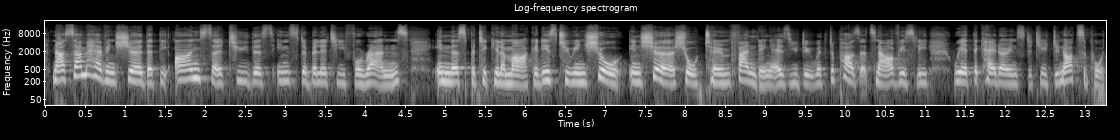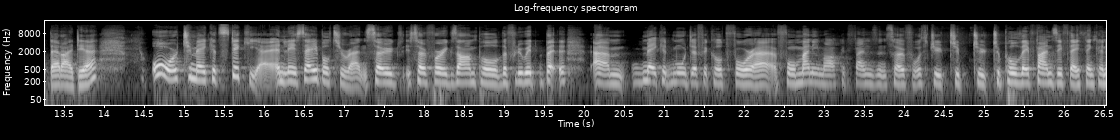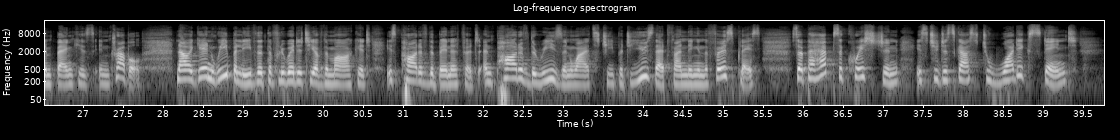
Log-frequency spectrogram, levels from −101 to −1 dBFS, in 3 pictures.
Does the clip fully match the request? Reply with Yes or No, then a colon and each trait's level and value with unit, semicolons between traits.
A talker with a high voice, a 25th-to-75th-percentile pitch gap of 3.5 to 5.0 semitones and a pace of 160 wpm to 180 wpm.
No: high, 195 Hz; average, 4.1 semitones; average, 190 wpm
